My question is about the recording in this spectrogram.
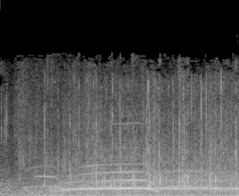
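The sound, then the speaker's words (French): A massive crowd at a civil disobedience rally held by a school class cheers and roars steadily throughout, waiting for the students to speak, with a single high, sustained shout or whistle rising above the din and dropping off partway through. “Les élèves font face à une foule massive qui attend avec impatience de savoir ce qu'ils ont à dire.”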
